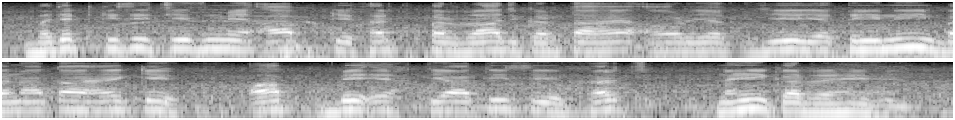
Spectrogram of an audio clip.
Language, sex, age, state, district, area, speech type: Urdu, male, 18-30, Bihar, Saharsa, rural, read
